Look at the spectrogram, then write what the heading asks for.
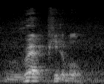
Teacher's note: first syllable should be the stressed syllable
